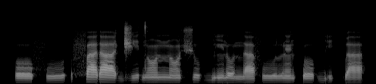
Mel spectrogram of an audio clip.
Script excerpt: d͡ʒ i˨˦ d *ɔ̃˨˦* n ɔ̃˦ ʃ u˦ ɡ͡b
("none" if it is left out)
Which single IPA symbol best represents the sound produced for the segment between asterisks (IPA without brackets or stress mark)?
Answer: ɔ̃˦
